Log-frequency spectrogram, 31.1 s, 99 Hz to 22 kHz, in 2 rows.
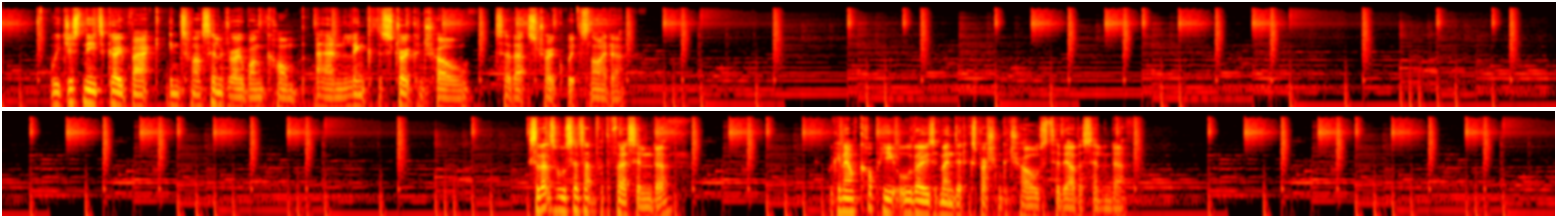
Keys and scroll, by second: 11.0 e, 25.3 ctrl+c.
